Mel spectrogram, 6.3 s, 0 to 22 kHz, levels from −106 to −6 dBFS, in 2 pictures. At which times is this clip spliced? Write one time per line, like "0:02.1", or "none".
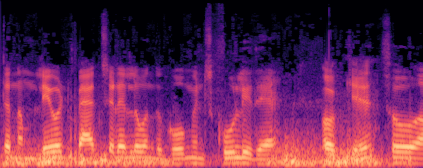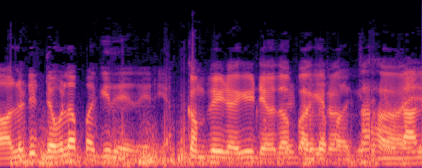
none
